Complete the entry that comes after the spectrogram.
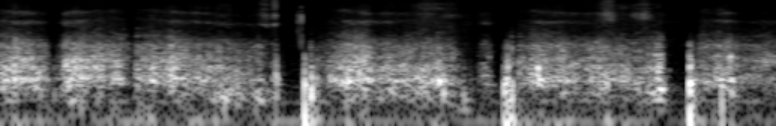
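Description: Fingertips and short nails of both hands scratch and rub the hollow white silicone ear pieces on both sides of a black binaural microphone. A steady, dense scratching and rubbing texture fills the clip, broken by several sharp, brief knocks and pops as the fingers shift their grip.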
